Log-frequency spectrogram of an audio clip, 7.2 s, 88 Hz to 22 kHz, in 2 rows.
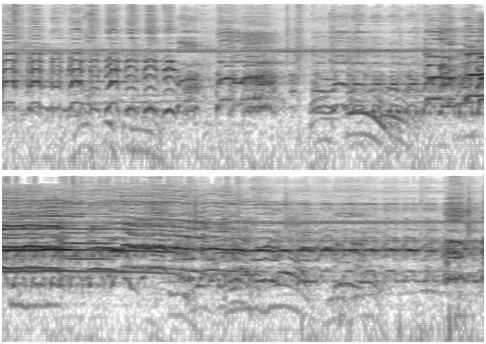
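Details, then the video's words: Kokok Balenggek roosters training their crow in Ampang Kualo, Solok. A chorus of drawn-out harmonic crows with arched syllables grows stronger from about 3 seconds and stays loud and sustained to the end. "latihan ayam kukuak balenggek"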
